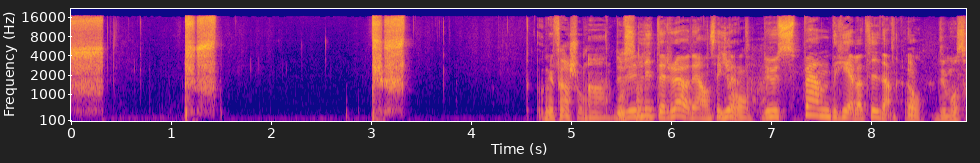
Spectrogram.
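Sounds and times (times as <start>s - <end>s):
short hissing inhalations demonstrating anti-G breathing technique: 0.0s - 0.4s, 1.1s - 1.6s, 3.0s - 3.4s
speech: 4.7s - 8.9s.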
